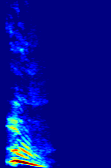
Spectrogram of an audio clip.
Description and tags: Damage Hit Voice Vocal
Getting hit by something and screaming.
scream, man, human, expression, vocal, videogame, voice, vocals, damage, male, hit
